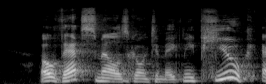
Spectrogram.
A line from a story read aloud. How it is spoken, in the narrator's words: Aaron exclaimed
